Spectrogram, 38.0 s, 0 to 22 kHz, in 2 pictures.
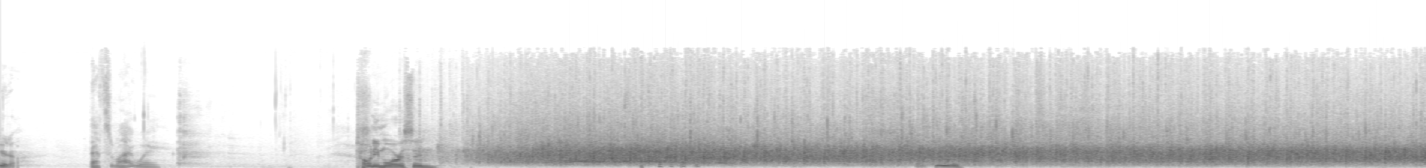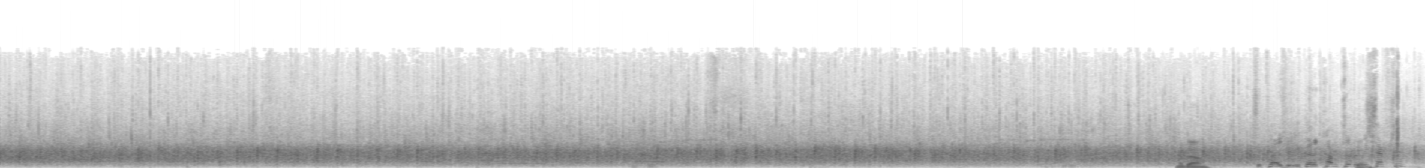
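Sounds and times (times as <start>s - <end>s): large audience applauding: 5.1s - 38.0s.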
